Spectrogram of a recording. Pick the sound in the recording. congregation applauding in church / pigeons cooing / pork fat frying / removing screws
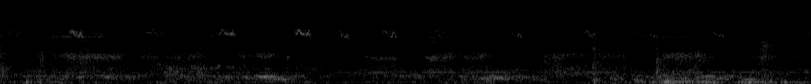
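pigeons cooing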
